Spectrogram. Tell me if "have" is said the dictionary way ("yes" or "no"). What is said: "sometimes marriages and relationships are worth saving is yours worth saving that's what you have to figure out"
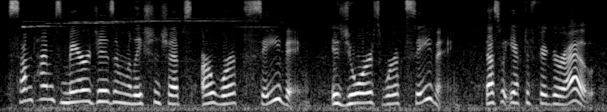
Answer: no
